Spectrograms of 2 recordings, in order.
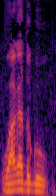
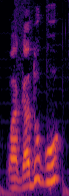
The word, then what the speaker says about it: Ouagadougou: Você que pronuncia de forma impecável. Ouagadougou. Ouagadougou.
